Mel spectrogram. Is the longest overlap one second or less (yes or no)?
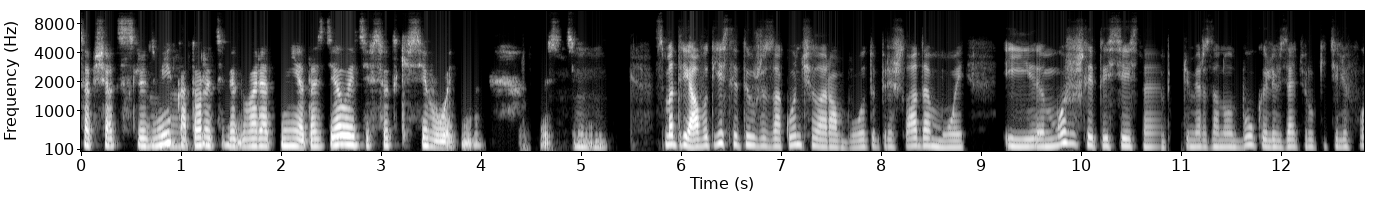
yes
